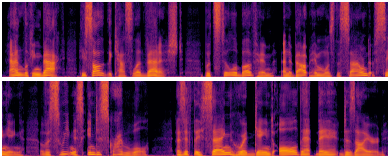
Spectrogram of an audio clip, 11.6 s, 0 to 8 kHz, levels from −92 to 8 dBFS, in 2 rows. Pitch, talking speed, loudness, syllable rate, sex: 145 Hz, 190 wpm, -19 LUFS, 5.3 syllables/s, male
